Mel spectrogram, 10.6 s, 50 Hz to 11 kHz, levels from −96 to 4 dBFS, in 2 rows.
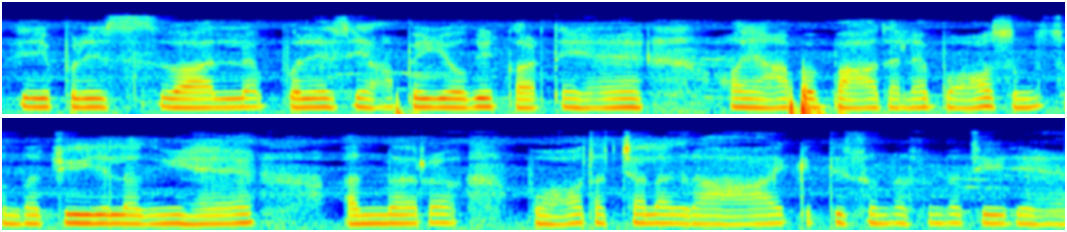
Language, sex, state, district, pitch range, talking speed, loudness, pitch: Hindi, male, Uttar Pradesh, Budaun, 195-205 Hz, 170 wpm, -24 LUFS, 200 Hz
